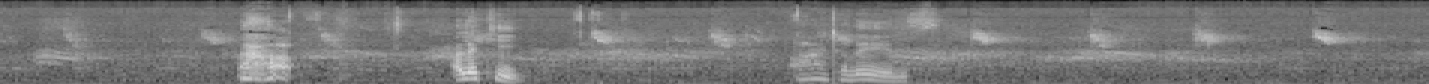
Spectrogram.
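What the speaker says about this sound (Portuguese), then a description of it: "Tá vendo esse casalzinho de corvo ali?" A pair of crows caw several times from nearby, loud throaty calls in short bursts spaced a second or two apart, while someone talks quietly between them.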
